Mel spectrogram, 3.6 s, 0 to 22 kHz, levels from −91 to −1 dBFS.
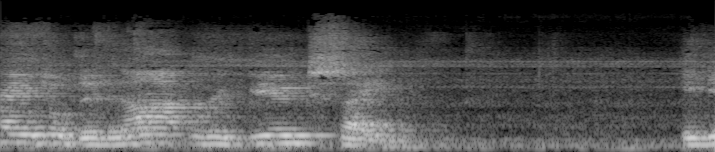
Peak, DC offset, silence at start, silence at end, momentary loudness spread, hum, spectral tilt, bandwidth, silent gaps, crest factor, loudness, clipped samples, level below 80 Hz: -10 dBFS; under 0.1%; 0 s; 0 s; 20 LU; none; -5 dB/octave; 15.5 kHz; none; 16 dB; -24 LUFS; under 0.1%; -52 dBFS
